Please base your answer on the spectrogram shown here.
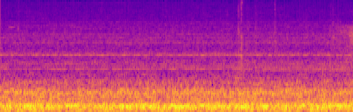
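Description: A Cessna Citation jet in Microsoft Flight Simulator climbs just after takeoff, its engines giving a steady, loud, dense roar with a faint high whine held through the whole stretch.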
